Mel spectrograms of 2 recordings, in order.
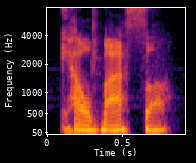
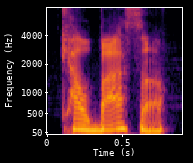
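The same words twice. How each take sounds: Both takes have the same delivery.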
